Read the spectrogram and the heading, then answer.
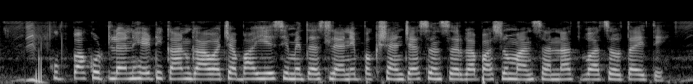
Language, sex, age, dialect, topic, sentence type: Marathi, female, 18-24, Standard Marathi, agriculture, statement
